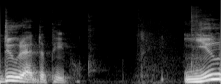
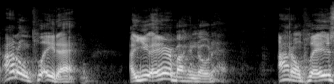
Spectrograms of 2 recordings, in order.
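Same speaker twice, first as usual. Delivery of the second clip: ordinary delivery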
